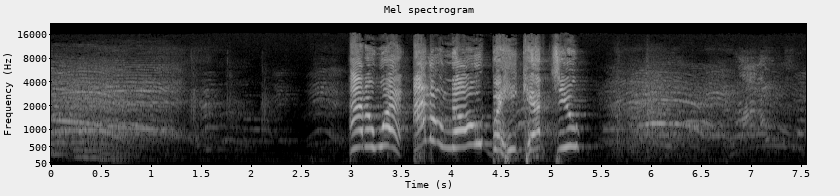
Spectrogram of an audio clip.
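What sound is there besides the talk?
audience shouting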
